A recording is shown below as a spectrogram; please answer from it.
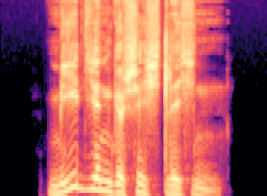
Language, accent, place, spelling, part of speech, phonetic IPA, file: German, Germany, Berlin, mediengeschichtlichen, adjective, [ˈmeːdi̯ənɡəˌʃɪçtlɪçn̩], De-mediengeschichtlichen.ogg
- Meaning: inflection of mediengeschichtlich: 1. strong genitive masculine/neuter singular 2. weak/mixed genitive/dative all-gender singular 3. strong/weak/mixed accusative masculine singular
